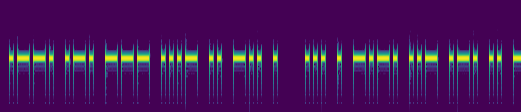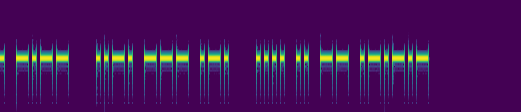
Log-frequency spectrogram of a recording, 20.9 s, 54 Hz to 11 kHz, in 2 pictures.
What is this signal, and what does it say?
Morse code, heard as a keyed tone, about 15 wpm, 700 Hz. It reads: PROVIDE SECURITY FOR HIM.
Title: Sentences from Top 1000 Words - Review Part 4 - 15wpm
